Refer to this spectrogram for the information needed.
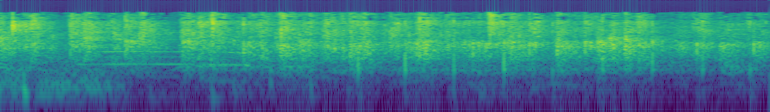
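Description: A crowd applauds steadily, many hands clapping in a dense, continuous patter that holds at an even level for a few seconds before easing slightly at the end.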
